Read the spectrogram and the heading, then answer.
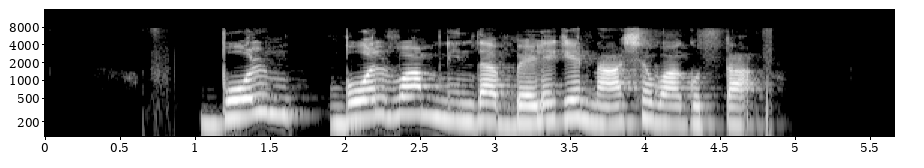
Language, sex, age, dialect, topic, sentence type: Kannada, female, 25-30, Central, agriculture, question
